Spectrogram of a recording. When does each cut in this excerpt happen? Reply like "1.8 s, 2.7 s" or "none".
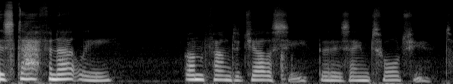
none

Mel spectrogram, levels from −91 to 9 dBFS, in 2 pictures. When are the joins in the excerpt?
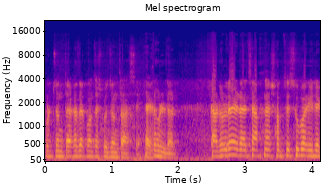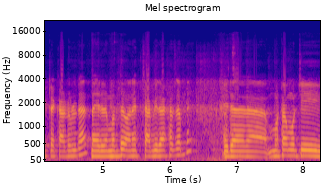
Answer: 1.6 s, 4.8 s

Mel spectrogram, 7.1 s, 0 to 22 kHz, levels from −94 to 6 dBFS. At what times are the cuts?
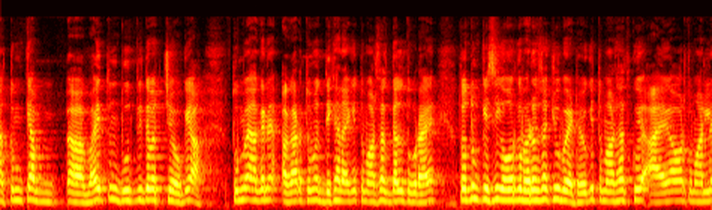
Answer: none

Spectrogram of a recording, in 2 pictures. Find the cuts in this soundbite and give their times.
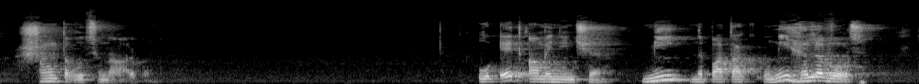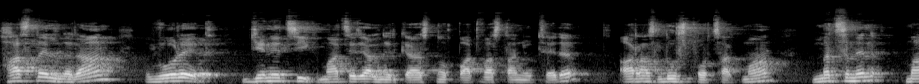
none

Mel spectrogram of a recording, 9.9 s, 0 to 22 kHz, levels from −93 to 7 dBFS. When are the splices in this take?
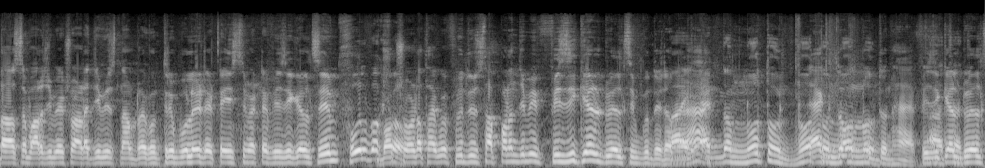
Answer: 4.5 s

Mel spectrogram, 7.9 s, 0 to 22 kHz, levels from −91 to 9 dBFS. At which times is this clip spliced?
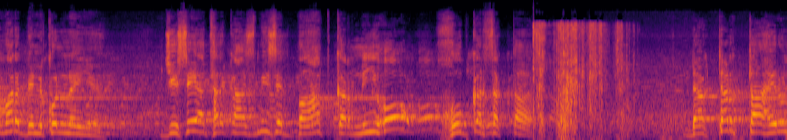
5.9 s

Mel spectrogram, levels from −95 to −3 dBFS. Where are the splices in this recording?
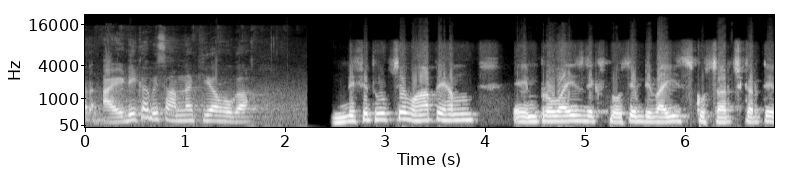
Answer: none

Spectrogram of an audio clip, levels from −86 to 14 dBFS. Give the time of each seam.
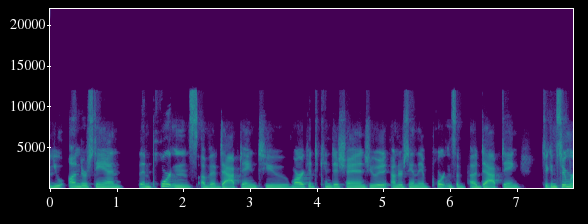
6.2 s

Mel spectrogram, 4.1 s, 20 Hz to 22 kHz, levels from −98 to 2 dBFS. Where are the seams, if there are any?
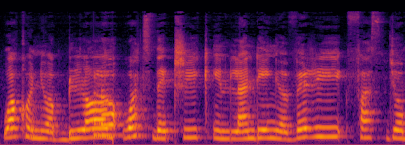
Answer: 1.1 s

